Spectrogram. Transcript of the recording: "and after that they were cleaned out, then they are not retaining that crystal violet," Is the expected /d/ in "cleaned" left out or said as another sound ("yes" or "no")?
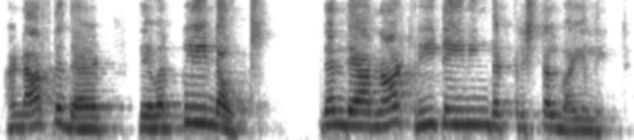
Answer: no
